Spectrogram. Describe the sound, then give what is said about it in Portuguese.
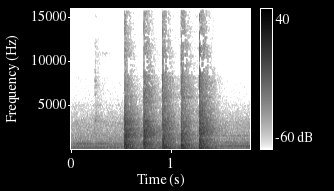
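Five heavy, evenly spaced knocks on a door, loud, striking in a quick steady rhythm before stopping, with no voices present. “Bem pesados na porta.”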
